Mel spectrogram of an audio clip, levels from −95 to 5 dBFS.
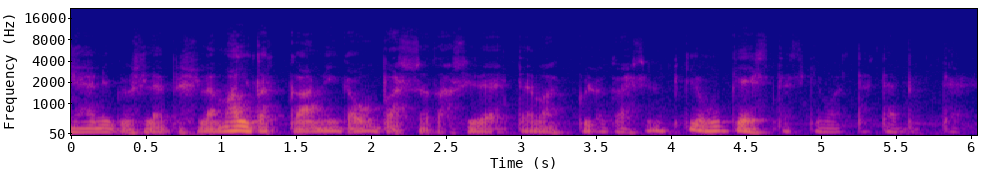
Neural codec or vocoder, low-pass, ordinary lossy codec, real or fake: none; 19.8 kHz; none; real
